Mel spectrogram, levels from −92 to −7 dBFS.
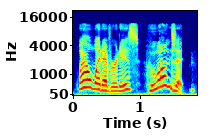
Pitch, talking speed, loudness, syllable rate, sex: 280 Hz, 225 wpm, -15 LUFS, 5.8 syllables/s, female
